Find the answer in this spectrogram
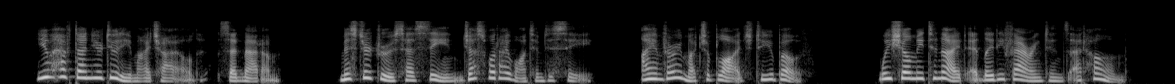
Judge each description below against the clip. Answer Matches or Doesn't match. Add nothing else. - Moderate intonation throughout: Doesn't match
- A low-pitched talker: Doesn't match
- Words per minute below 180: Doesn't match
